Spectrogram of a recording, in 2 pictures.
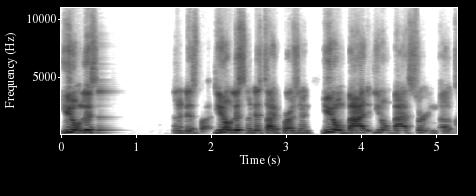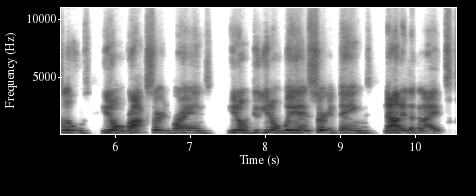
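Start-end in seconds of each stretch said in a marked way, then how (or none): none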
